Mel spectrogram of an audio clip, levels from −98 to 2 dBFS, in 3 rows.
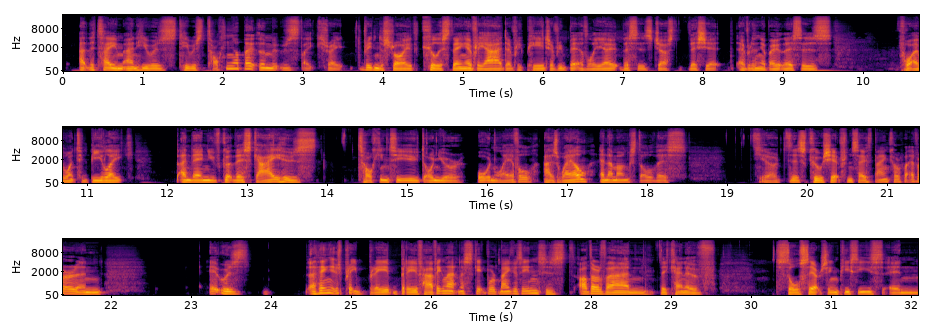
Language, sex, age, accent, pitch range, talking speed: English, male, 30-49, British, 100-120 Hz, 185 wpm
